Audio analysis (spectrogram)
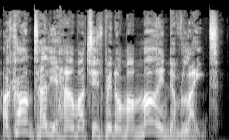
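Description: A man's voice: sits high, sing-song, quick pace, dry recording, studio quality, pitched above the performer's own voice, exaggerated voice. A man doing Arthur, a frazzled, bellowing everyman. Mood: sarcastic, exasperated. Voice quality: exasperated, shouting sarcastic rants. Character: frazzled sarcastic middle-aged Englishman, man.

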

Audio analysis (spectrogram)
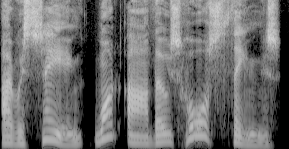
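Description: A man playing an earnest teenage boy hero, urgent and halting in his confusion, in an audiobook. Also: medium pitch, wildly swooping pitch, no echo, clean studio sound, full character voice. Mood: puzzled, impatient. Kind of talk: audiobook character acting.

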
